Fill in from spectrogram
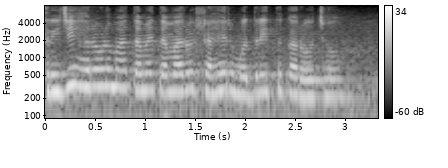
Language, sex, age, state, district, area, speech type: Gujarati, female, 45-60, Gujarat, Surat, rural, read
